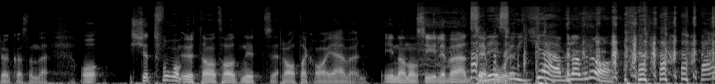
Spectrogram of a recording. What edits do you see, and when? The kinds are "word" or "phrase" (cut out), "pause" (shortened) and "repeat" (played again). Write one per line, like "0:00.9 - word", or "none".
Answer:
0:01.8 - word
0:02.8 - word
0:04.2 - phrase
0:04.7 - word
